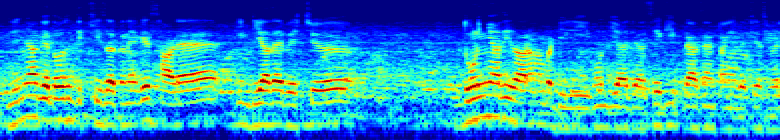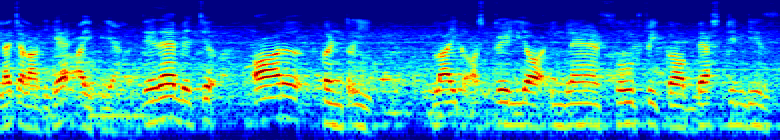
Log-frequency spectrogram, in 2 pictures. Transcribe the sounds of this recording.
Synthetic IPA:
d͡ʒɪnãːket̪oʊsĩːd̪ɪkʰːiːsəkneːkɪsaːɽɛːɪɳɖɪijaːd̪eːʋɪt͡ʃ | d̪ʊnɪjãːd̪iːsaːɾãːbəɖiːliːɡɦõːnd̪ijaːd͡ʒɛːseːkipɾɛːzɛ̃ːɳʈʈaːiːmʋɪt͡ʃɪspɛːlɛːt͡ʃəlaːd̪iːɛːʔaːiːpiːɛːmd͡ʒɪːd̪ɛːbɪt͡ʃ | ɔːɾkəɳʈɾiː | laːɪkɔ̰ːsʈɾeːlijaːʔɪ̃ŋɡlɛ̃ːɳɖsoːɾt̪ʰpʰɾiːkaːbɛsʈɪɳɖiːz

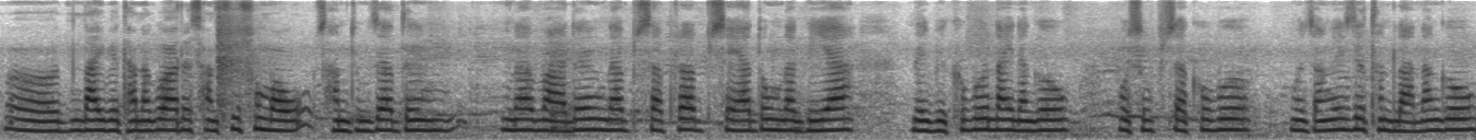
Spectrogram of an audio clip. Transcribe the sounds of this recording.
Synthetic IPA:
najbajtʰanaɡɯwaɾɯsansusumawsanduŋzadɯŋ | namadɯŋnabisapʰɾabisajadɔŋnaɡɯja | nɯjbekʰɯbɯnajnaŋɡɯw | mɔsupʰu̥zakʰɯwbɯ | mɯzaŋɯjzɯtʰɯnlanaŋɡɯw

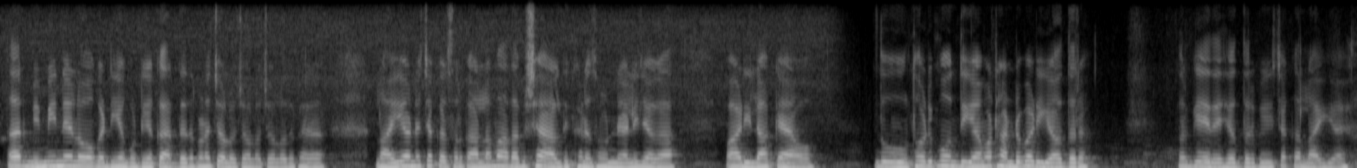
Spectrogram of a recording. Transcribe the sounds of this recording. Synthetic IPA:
t̪əɾmĩːmiːneːloːkəɖɪjãːɡʊɖɪjãːkəɾd̪eːt̪eəpɳeːt͡ʃəloːt͡ʃəloːt͡ʃəloːt̪eːpʰɪɾlaːiːaːneːt͡ʃəkːəɾsəɾkaːɾlaːmãːt̪aːpɪʃɛːld̪ɪkʰːɳeːsʊɳneːaːliːd͡ʒəɡaː | paːɽiːlaːkɛːoː | d̪uːɾt̪ʰoːɽiːpõːnd̪iːaːmãːʈʰəɳɖbəɽiːɛːʊd̪əɾ | pəɾɡeːd̪eːɦeːʊd̪əɾbiːt͡ʃəkːəɾlaːiːaː

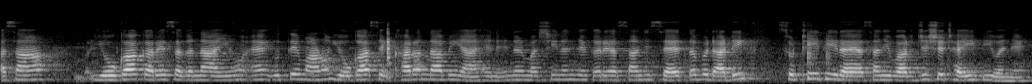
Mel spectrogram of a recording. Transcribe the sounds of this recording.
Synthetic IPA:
ɐsã | joːɡakɐɾesɐɡʱə̃nd̪aːɦijũɛ̃ːʊt̪emaːɳ̤ũjoːɡaseːkʰaːɾə̃nd̪abɪaːɦɪnɪ̆ɪnəmɐʃiːnənɪ̆d͡ʑeːkɐɾeɐsãɲd͡ʑiːsɛɦət̪̆bɪɗaːɖʱi | sʊʈʰit̪ʰiɾɐɦeɐsãɲd͡ʑiʋɐɾd͡ʑɪʃʈʰɐit̪ʰiʋɐɲeː

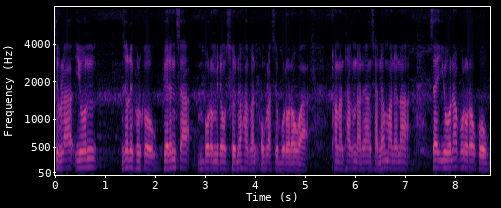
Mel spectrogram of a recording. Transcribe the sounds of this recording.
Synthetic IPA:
siblaiun | zɔlɯjpʰuɾkʰɯwpʰeɾensabɔɾɔmiɾɔŋsɯnɯɦaɡɯnɔ̰blasɯbɔɾɔɾawa | tʰaŋnantʰaɡɯndanɯaŋsanɯmanɯnazajiɔnabɔɾɔɾawkʰɯw

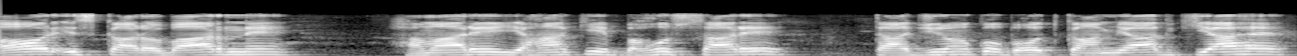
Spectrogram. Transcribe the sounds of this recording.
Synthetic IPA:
ɔːɾɪskaːɾoːbaːɾne | hɐmaːɾejɐɦãkebɐɦʊt̪saːɾe | t̪aːd͡ʒɪɾõkobɐɦʊt̪kaːmjaːbkijaɦɛː

